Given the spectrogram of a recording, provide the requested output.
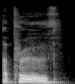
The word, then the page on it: approve: British English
